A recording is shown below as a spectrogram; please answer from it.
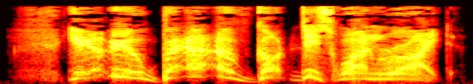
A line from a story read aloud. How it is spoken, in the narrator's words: he snarled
